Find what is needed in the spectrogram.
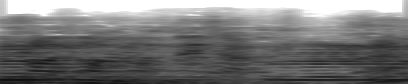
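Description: A man singing Pothwari poetry into a microphone in long, drawn-out held notes, two of them, the second beginning just after a second in, with sitar accompaniment underneath.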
